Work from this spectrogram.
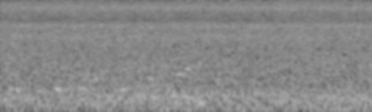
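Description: A waterfall at Casilak View Farm in New Corella pours as a steady, loud, broadband rush of water that fills the whole moment with no pauses.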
